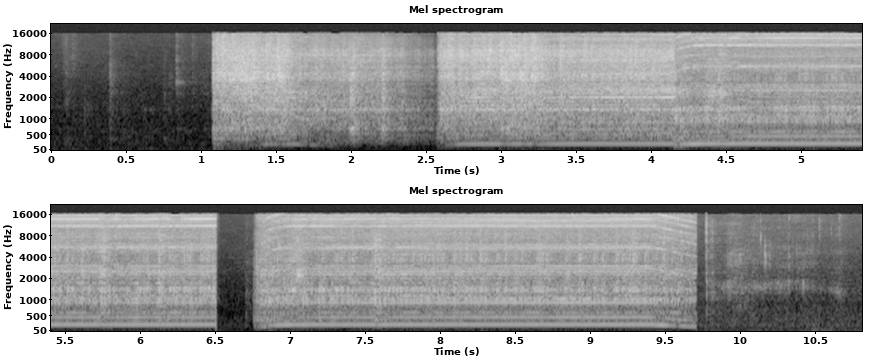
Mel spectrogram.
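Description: A blender whirs loudly, chopping fruit.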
